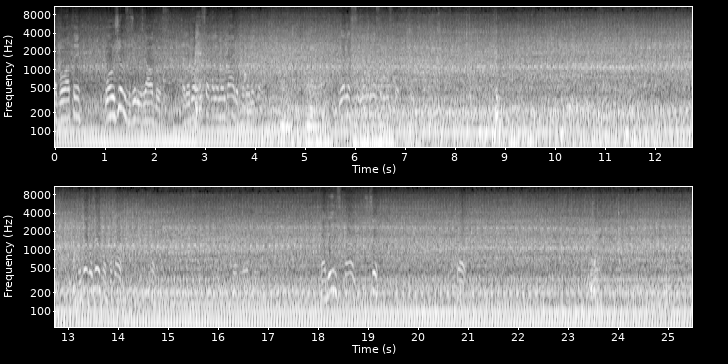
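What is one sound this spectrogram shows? A tractor engine runs with a steady, low diesel rumble close by.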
